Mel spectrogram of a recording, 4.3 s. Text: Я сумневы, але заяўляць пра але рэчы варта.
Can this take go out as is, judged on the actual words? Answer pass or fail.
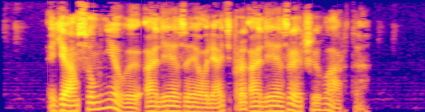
pass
